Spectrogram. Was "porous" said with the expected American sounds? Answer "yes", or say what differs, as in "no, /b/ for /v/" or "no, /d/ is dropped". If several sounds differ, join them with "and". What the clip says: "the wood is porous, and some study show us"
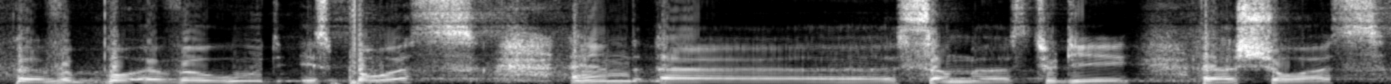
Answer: no, /ɹ/ is dropped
